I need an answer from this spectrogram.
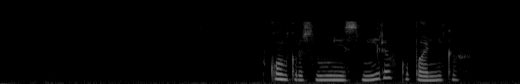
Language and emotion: Russian, neutral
